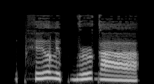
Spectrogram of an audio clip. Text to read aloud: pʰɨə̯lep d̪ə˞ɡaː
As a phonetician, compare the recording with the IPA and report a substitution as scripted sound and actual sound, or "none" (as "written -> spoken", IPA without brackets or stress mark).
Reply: ɨ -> e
